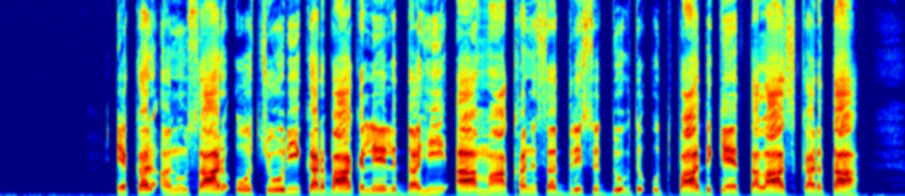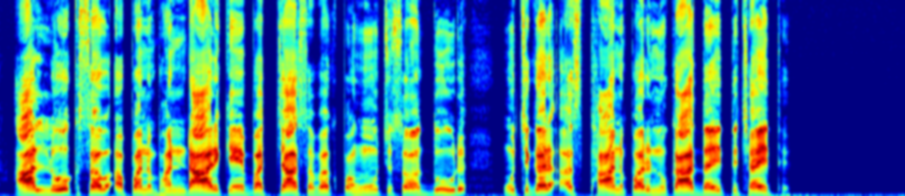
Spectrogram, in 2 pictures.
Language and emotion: Maithili, neutral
